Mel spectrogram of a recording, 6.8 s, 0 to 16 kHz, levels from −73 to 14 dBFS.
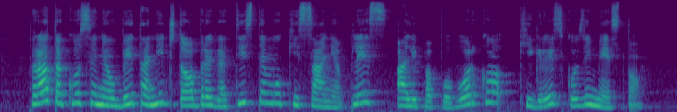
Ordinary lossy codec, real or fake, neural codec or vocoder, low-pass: none; real; none; 14.4 kHz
